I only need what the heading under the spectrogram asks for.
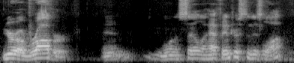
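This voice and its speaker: A man's voice: fairly high pitch, normal speed, slight background noise, lightly acted. A man acting a stubborn, penny-pinching husband in old-time radio comedy, indignant and folksy in manner. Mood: angry muttering.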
